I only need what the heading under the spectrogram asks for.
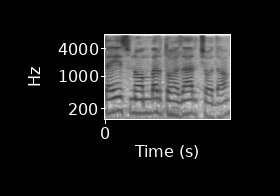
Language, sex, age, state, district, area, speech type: Urdu, male, 18-30, Uttar Pradesh, Gautam Buddha Nagar, rural, spontaneous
